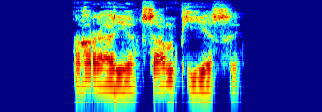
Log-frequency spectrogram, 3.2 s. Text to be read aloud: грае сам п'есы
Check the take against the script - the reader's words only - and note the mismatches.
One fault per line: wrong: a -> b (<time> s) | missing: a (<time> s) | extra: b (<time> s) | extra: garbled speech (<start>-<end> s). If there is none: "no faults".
no faults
